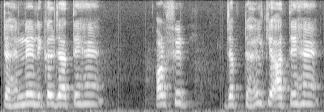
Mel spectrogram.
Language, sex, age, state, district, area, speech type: Urdu, male, 18-30, Bihar, Purnia, rural, spontaneous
